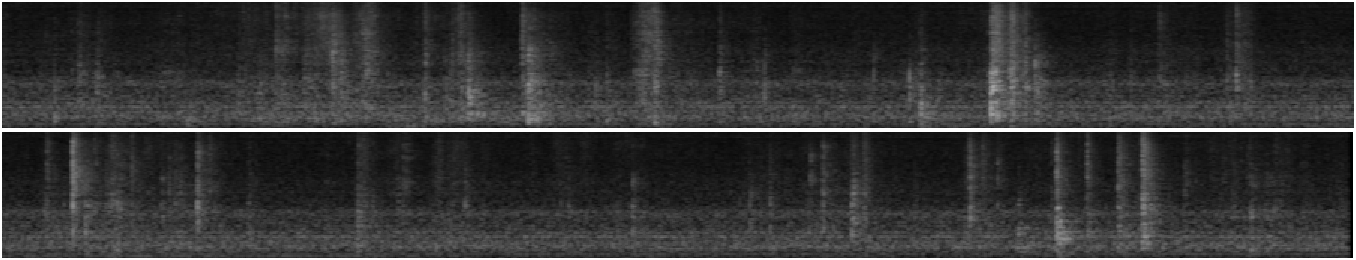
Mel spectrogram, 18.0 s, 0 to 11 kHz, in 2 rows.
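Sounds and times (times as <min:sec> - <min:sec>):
faint steady hum: 0:00.0 - 0:18.0
paper envelopes rustling: 0:09.4 - 0:10.7.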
